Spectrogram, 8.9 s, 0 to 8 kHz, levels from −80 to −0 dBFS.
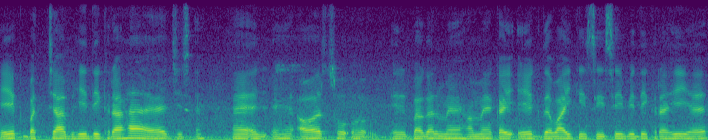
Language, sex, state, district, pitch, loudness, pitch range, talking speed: Hindi, male, Bihar, Madhepura, 120 Hz, -17 LUFS, 115-120 Hz, 175 wpm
